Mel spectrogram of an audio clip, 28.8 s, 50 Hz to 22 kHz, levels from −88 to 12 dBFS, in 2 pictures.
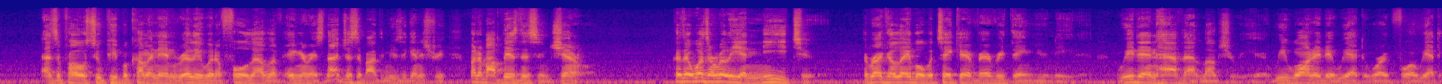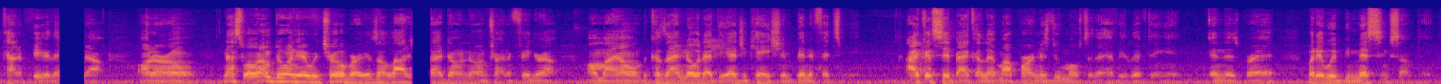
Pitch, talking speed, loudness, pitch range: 120 Hz, 255 wpm, -20 LUFS, 95-130 Hz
